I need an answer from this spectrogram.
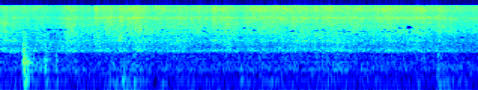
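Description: Chopped tomatoes sizzling in hot oil with fried onions and spice masala in a kadhai as they are mixed in. There is a steady frying hiss, with one light knock just after the start.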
